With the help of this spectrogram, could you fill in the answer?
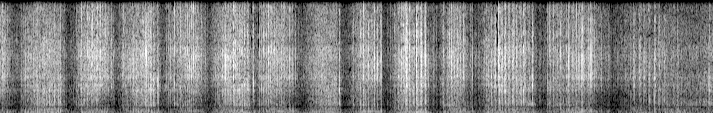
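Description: Fingernails on both hands scratch the studded surface of a white plastic rolling pin lying horizontally. Dense, bright, gritty scratching comes in uneven rasping bursts, with a low rumble underneath that continues throughout.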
